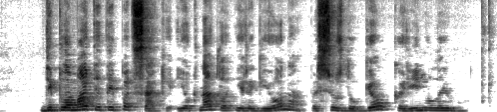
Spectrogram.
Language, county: Lithuanian, Vilnius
